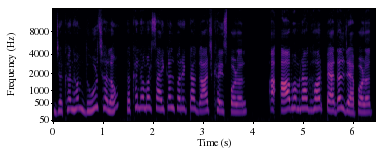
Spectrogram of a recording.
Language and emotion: Maithili, sad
